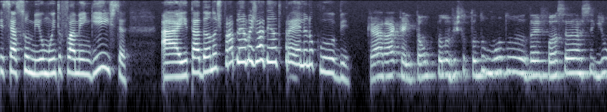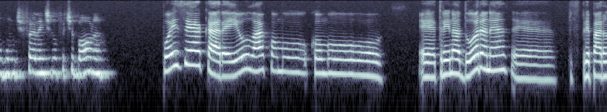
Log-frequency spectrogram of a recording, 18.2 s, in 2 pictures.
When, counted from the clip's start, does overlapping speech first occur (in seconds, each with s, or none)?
none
